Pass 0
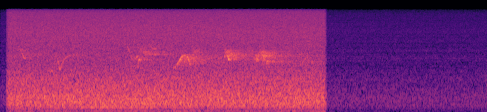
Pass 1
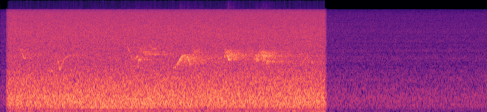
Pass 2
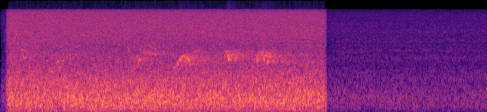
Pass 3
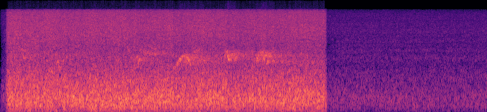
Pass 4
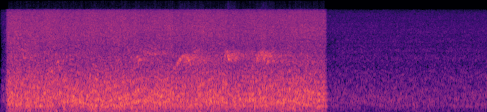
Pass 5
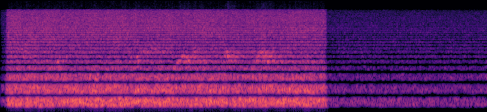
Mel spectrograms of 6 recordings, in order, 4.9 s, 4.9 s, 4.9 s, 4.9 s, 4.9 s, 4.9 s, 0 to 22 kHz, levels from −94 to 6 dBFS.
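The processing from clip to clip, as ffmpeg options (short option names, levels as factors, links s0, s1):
-af "acontrast=76,volume=1.33"
-af "adynamicequalizer=threshold=0.0447:dfrequency=3800:dqfactor=0.75:tfrequency=3800:tqfactor=0.75:attack=5:release=100:ratio=0.375:range=2.5:mode=cutabove:tftype=bell,afftfilt=real='hypot(re,im)*cos(2*PI*random(0))':imag='hypot(re,im)*sin(2*PI*random(1))':win_size=512:overlap=0.75"
-af "alimiter=limit=0.282:level=0:latency=1:release=101,volume=1.19"
-af "flanger=delay=2.4:depth=2.2:regen=66:speed=1.4:shape=sinusoidal"
-af "afftfilt=real='re*eq(mod(floor(b*sr/1024/240),2),1)':imag='im*eq(mod(floor(b*sr/1024/240),2),1)':win_size=1024:overlap=0.75"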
